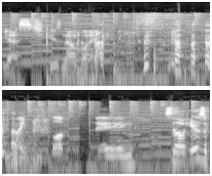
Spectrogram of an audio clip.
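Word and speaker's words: Mikie: I would pronounce that Mickey. It's Mikey. That's how I spelled it. It's Mikey, damn it.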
